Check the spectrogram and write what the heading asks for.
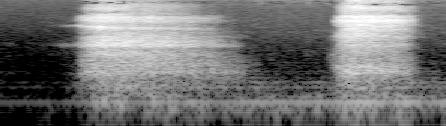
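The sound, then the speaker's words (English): Two breathy sniffs taken while smelling Loubicrown perfume dotted on a tester paper strip: a long drawn-in inhale, a brief pause, then a shorter second sniff, with no talking. “Breathing that one in again.”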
